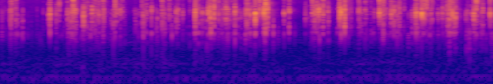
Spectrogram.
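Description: A small clear plastic bag holding a pink paw squishy toy is firmly squeezed and crinkled with the fingertips. The result is a steady, quiet stream of dense, bright crackles and crinkles, with sharper snaps scattered throughout over a faint low hum.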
